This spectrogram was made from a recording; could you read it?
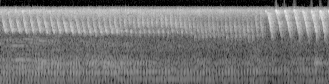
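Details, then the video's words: Canary learning to sing: a long even trill of rapid high downslurred notes, then louder slower descending sweeps near the end, over a constant low background hum. "suara burung kenari belajar gacor"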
